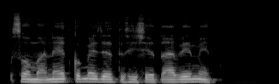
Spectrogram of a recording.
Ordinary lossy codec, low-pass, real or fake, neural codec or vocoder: none; none; real; none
